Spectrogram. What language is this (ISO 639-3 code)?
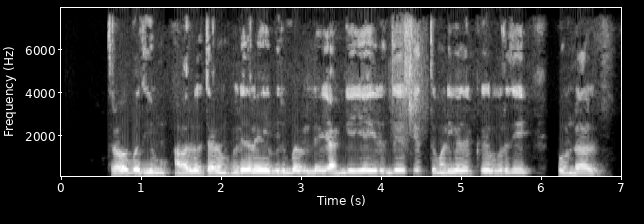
tam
